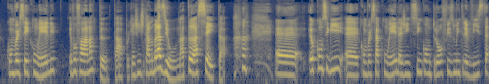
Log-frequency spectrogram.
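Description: A woman's fairly high voice, an unremarkable speaking voice with ordinary pitch variation, at a moderate pace in a very clean recording with a silent background. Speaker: podcast host. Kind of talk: casual monologue.

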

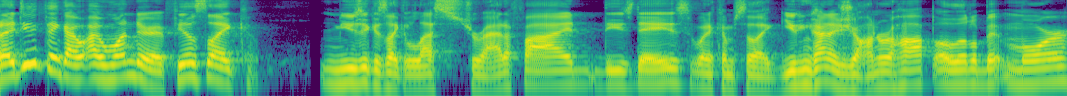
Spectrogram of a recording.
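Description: At a moderate tempo, a normal speaking voice rises and falls in a lively way, captured very cleanly against complete silence. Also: man. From Canada, Toronto. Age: 30s. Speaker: lead singer of a rock band. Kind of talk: casual chat.

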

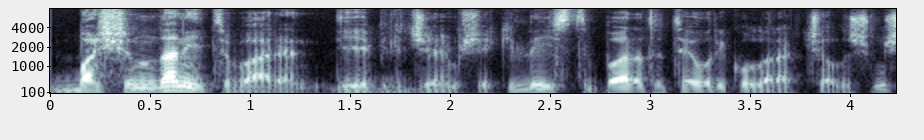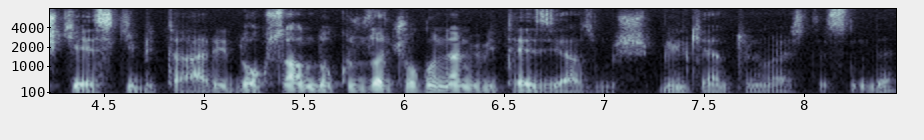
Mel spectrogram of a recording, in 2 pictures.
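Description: A man's very deep, low, dark and mellow voice with vocal fry, lively intonation, big swings in loudness and a moderate pace, on a very clean recording with a silent background. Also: hardly any pauses. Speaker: investigative journalist and author. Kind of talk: interview.

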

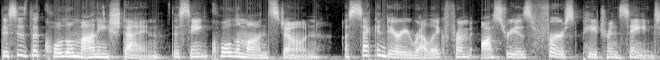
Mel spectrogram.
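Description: With vocal fry and lively intonation, a woman speaks at a moderate pace and a medium pitch. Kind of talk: scripted audio tour narration, walking-tour guide describing a cathedral. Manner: measured, formal, authoritative, fact-dense, with a teacherly tone; direct, second-person guiding ('you'll see'), warm and welcoming.

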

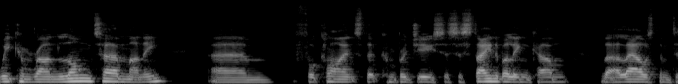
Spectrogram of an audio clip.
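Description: A medium-pitched male voice, monotone and flat, on a very clean recording with a silent background. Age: 40s. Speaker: financial planner. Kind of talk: interview. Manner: halting, many fillers.

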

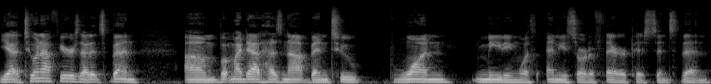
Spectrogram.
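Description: Over a silent background in a very clean recording, a man speaks at a medium pitch and moderate pace with fairly even intonation. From US, moved around (Mississippi, Texas, Colorado). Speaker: podcast guest. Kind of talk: casual interview. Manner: hesitant, many fillers.

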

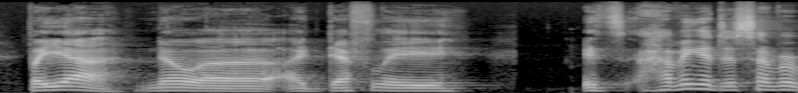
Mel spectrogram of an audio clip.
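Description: A normal speaking voice from a man, medium in pitch, at a moderate pace. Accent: Canadian. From Canada. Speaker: podcast co-host. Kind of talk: casual chat. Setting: video call, separate mics.

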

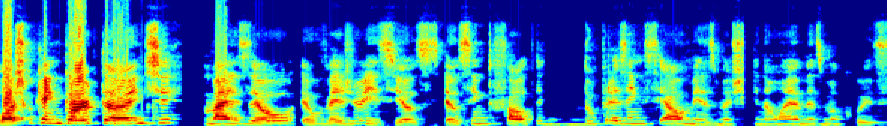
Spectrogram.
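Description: The intonation stays fairly even as the words come at a moderate pace. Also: woman, high pitch for a woman. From Cambé, Paraná, Brazil. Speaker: reporter, journalism student. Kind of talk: casual discussion.

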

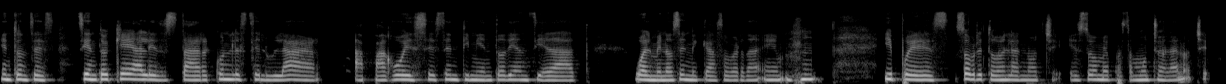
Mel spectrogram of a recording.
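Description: On a very clean recording with a silent background, a woman speaks at a medium pitch in a monotone, flat way. Her voice is somewhat breathy, with a dark, mellow tone. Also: moderate pace. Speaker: podcast host. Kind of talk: casual monologue. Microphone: new microphone, first recording with it.

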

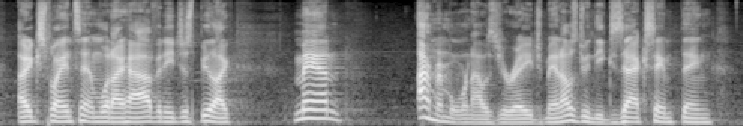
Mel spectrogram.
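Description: Speaking at a very fast pace with an American accent, a man keeps a medium pitch and ordinary pitch variation. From Arizona (Scottsdale), US. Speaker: freelance copywriter and coach. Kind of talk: casual chat. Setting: cigar lounge.

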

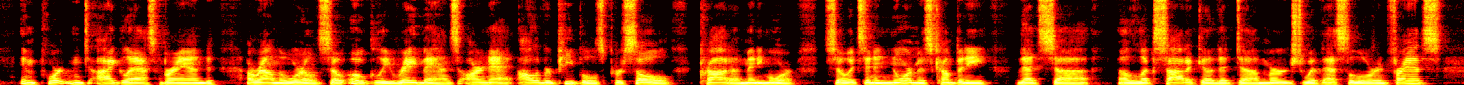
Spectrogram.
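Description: A man with an American accent and a plain, everyday voice, at a medium pitch and a moderate pace, with ordinary pitch variation and very even loudness. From New Jersey. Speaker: podcast host and portfolio manager. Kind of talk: solo investment commentary.

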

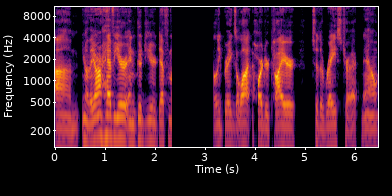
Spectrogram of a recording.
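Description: A man talks at a moderate pace in a normal speaking voice, medium in pitch with fairly even intonation, in a dry, close sound with no echo. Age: 20s. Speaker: motorsport podcast host. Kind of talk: casual chat. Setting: remote recording over internet.

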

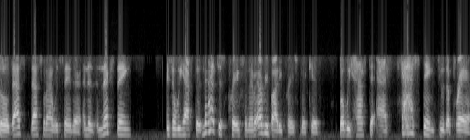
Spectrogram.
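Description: The speaker has a New Jersey accent. The pace is moderate, with ordinary pitch variation. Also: man, fairly high pitch for a man. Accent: New Jersey American. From New Jersey, born in Barbados. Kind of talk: interview.

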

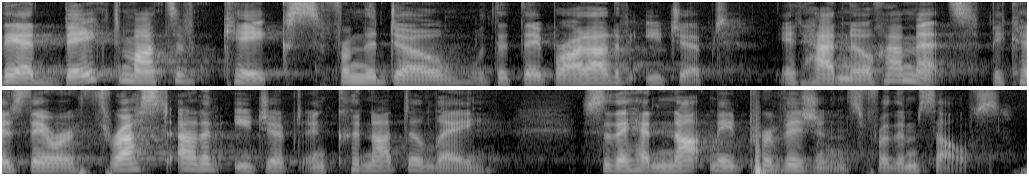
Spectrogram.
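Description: This woman has an unremarkable speaking voice at a fairly low pitch. She talks at a fairly quick pace with ordinary pitch variation. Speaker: congregation scripture reader. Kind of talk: scripture reading.

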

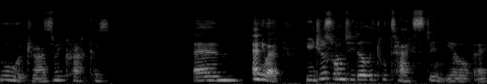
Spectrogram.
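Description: In a northern English accent, the speech moves at a moderate pace with lively intonation. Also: woman. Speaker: neighbour of the host. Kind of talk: casual chat. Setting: video call. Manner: halting.

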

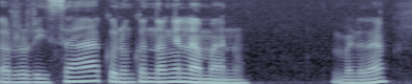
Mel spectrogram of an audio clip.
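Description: In a very clean recording with a silent background and a dry, close sound with no echo, a man speaks in a normal speaking voice at medium pitch with fairly even intonation. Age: 20s. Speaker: sociologist working for an HIV-focused NGO. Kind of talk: casual podcast interview.

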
